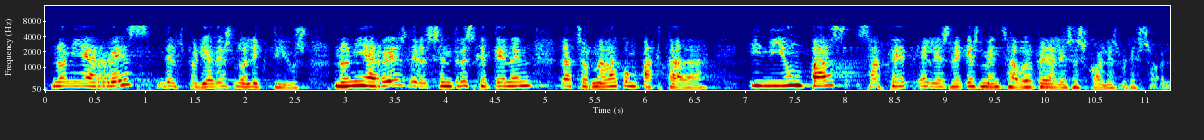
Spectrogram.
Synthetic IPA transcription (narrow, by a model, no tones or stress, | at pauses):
noniarɛzðelˠspeɾiɔðeznoelekt̪iwsnoniarɛzðelˠsːent̪ɾesket̪enenlaʒoɾnað̞akompakt̪að̞a | iniumpasːafet̪enlezβekezmenʲsaðoɾpeɾalezeskɔlezβɾesɔ̰l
